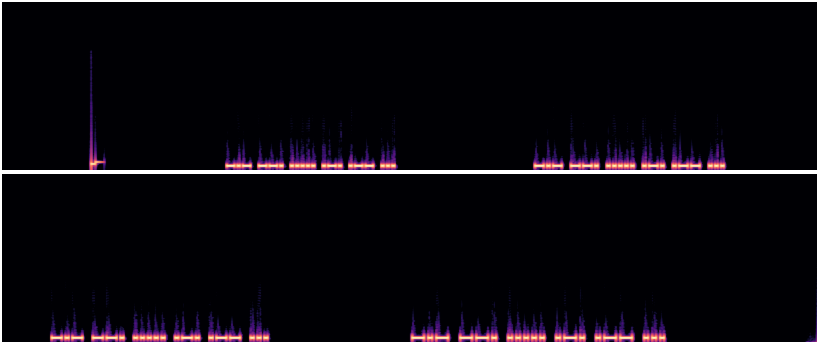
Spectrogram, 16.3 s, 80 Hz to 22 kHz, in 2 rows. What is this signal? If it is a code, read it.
Morse code, heard as a keyed tone, about 36 wpm, 700 Hz. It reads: KG5RWS KG5RWS KG5RWS KG5RWS
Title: Speed Racing - USA 2x3 Call Signs 30wpm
